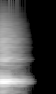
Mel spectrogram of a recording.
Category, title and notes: Instrument samples > Synths / Electronic
A wood-like percussion made in Surge XT, using FM synthesis.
